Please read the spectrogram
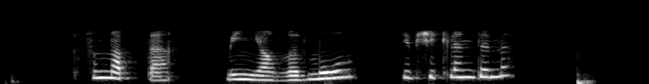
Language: Bashkir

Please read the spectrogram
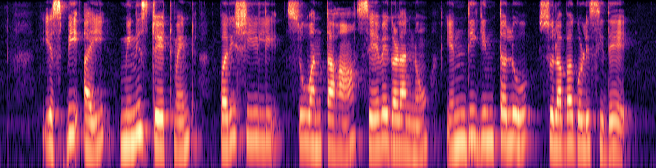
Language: Kannada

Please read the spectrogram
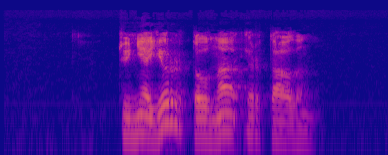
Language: Mari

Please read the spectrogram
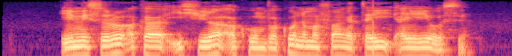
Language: Kinyarwanda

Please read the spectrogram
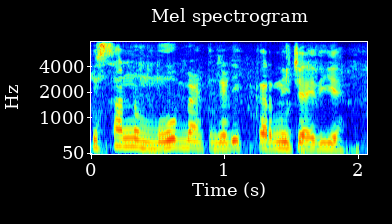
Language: Dogri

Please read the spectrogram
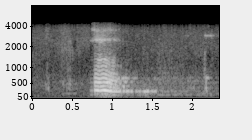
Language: Maithili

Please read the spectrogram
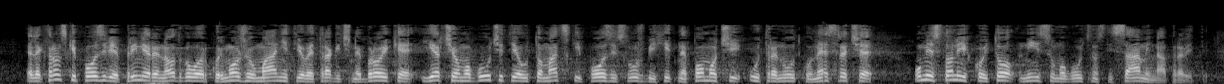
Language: Croatian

